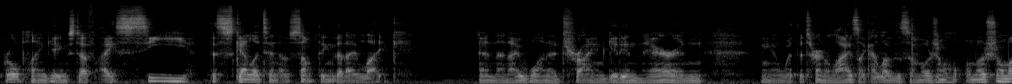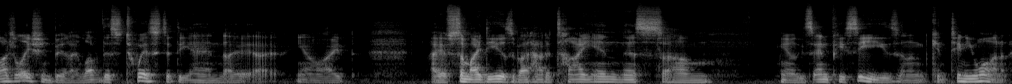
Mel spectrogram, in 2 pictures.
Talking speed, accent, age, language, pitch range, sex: 200 wpm, American, 30-49, English, 100-135 Hz, male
